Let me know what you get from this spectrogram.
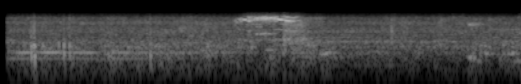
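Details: Domestic cat giving birth to kittens: one short, high, thin mew rises and falls around the middle, standing out briefly over steady low background noise and faint knocks.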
